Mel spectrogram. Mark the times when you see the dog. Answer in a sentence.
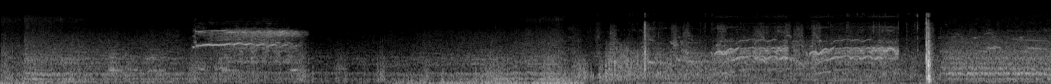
You can hear the dog from 1.1 to 3.5 s and from 6.0 to 8.3 s.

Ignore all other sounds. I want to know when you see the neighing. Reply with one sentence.
The neighing can be heard from 1.9 to 3.1 s and from 7.1 to 9.0 s.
